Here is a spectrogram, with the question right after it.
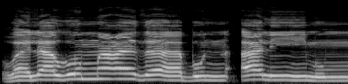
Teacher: মিম দুই পেশ মুম বলতে হবে, মিমের উচ্চারণ করে গুণনা করতে হবে, এটা হচ্ছে ইকলাব গুণনা।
